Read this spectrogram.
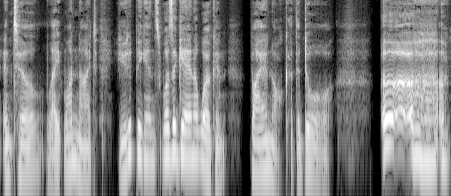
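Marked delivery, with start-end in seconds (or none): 5.7-6.8 loud drawn-out groan, pitched up; exasperated long groan; weary groan. A narrator's reading. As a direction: groan at being disturbed. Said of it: "groaned Mary".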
